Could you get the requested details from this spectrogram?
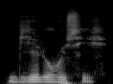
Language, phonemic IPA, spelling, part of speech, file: French, /bje.lɔ.ʁy.si/, Biélorussie, proper noun, Fr-Biélorussie.ogg
- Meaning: Belarus (a country in Eastern Europe)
